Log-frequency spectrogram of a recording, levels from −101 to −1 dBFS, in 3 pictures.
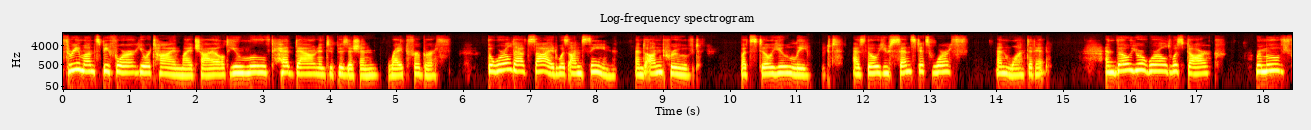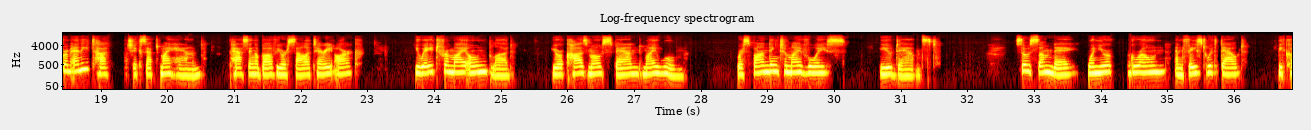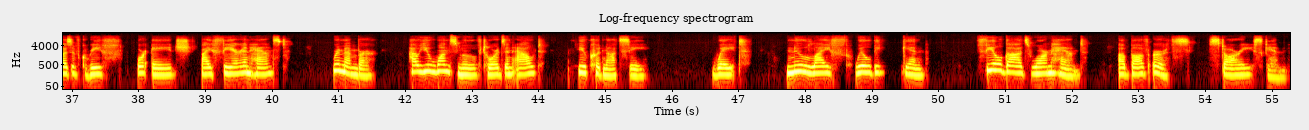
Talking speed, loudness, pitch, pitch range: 125 wpm, -17 LUFS, 195 Hz, 175-225 Hz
